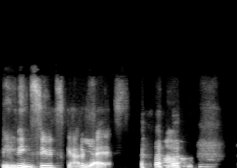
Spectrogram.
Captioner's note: laughs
